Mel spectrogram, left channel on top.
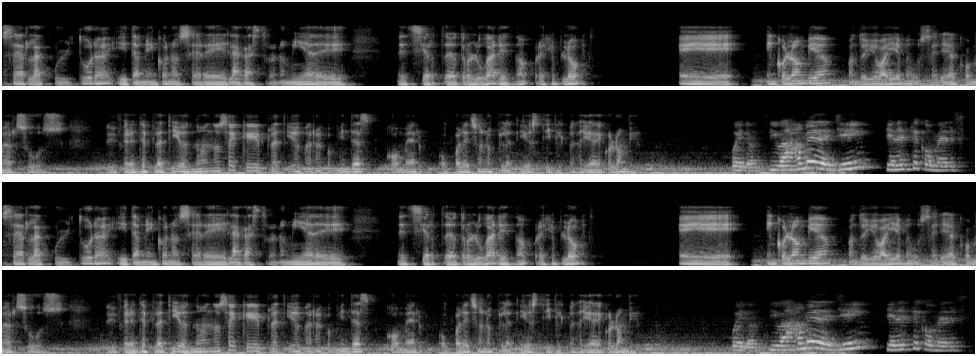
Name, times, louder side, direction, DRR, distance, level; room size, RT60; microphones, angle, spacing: voice 1, 0.0-5.8 6.8-7.3 7.6-16.1, equal, 5° right, 0.6 m, -23 dB
sound 1, 7.5-18.2, equal, 60° right, 2.4 m, -29 dB
voice 2, 17.0-19.4, left 2 dB, 80° left, 2.5 m, -22 dB
12.0 x 4.9 x 3.6 m
head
